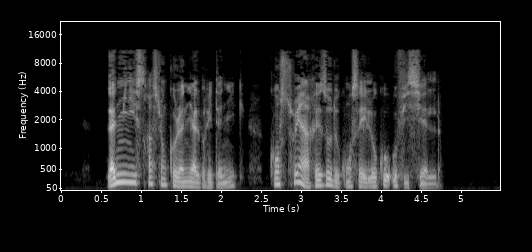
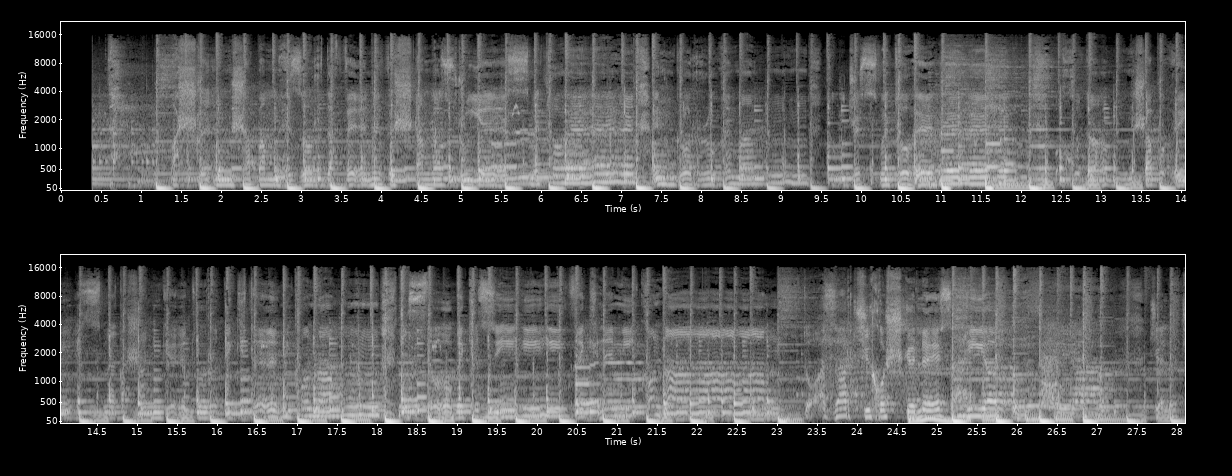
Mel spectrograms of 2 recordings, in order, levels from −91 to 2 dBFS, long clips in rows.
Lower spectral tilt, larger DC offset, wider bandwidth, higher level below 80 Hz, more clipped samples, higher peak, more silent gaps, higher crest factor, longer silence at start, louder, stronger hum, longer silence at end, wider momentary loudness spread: about the same, -5 dB/octave vs -4.5 dB/octave; neither; second, 11.5 kHz vs 17 kHz; second, -54 dBFS vs -22 dBFS; neither; about the same, -6 dBFS vs -4 dBFS; neither; first, 24 dB vs 14 dB; first, 0.6 s vs 0.4 s; second, -28 LUFS vs -20 LUFS; neither; first, 0.75 s vs 0 s; first, 13 LU vs 8 LU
